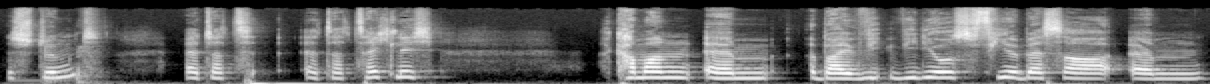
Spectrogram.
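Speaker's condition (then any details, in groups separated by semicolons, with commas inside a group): Stuttering; none when singing with melody, present when rapping without melody; age 12, stuttering a lot in this conversation; stutters often, less in podcast flow or on liked topics, often speaks fast, better slower; repeated sounds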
